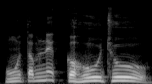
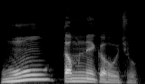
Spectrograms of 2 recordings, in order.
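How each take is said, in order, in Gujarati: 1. છેલ્લા ક્રિયાપદ પર ભાર છે. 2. પહેલા શબ્દ પર ભાર છે. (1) "કહું છું એટલે એના સિવાય કશું નહીં" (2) "હું એટલે બીજું કોઈ નહીં"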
